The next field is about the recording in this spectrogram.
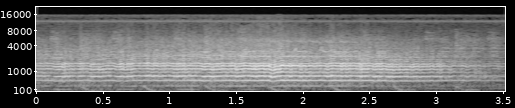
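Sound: fly buzzing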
